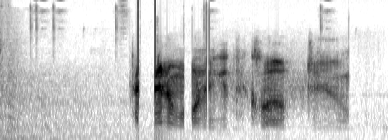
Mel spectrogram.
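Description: A man talks excitedly into a microphone, close by.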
